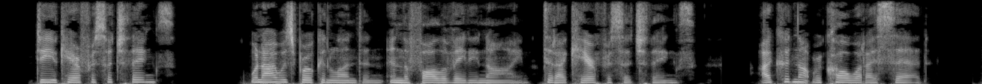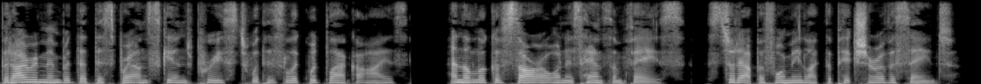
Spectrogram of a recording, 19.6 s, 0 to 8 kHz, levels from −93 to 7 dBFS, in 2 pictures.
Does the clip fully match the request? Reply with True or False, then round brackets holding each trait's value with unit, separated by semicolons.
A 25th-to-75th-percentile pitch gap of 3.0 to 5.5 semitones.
False (2.6 semitones)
